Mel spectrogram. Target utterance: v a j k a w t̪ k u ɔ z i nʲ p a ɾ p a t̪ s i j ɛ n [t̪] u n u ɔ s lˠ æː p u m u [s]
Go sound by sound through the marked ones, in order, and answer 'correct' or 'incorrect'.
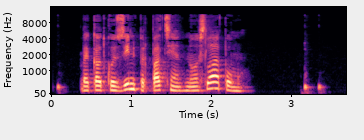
correct, incorrect: none

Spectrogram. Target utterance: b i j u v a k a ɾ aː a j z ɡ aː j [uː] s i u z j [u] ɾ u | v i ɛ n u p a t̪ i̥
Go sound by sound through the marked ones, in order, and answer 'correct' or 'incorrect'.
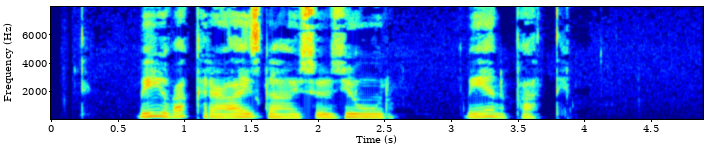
incorrect: u, incorrect: uː

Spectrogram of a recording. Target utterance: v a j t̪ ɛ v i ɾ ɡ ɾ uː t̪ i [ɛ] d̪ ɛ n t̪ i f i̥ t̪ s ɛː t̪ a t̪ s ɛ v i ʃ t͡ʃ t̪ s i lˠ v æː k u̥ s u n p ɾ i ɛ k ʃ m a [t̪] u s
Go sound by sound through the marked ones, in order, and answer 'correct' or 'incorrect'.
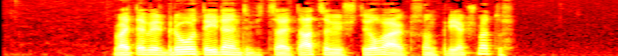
incorrect: i, correct

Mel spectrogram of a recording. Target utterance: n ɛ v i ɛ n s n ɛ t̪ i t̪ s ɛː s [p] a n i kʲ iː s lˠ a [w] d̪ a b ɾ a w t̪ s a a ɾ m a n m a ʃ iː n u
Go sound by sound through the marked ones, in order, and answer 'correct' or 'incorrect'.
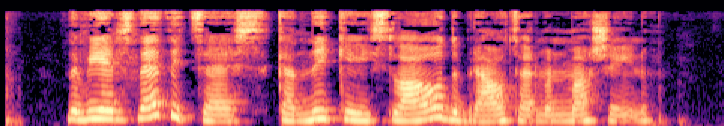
incorrect: k, correct

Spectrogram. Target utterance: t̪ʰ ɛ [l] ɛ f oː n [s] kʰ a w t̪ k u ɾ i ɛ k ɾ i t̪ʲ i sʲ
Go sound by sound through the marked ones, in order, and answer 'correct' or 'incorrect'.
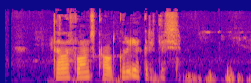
correct, correct

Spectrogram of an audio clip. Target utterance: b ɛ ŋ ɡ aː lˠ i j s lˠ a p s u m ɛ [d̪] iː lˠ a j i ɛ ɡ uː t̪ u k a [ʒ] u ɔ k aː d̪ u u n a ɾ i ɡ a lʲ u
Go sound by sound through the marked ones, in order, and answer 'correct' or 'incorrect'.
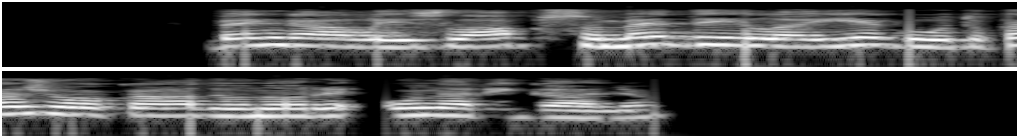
correct, correct

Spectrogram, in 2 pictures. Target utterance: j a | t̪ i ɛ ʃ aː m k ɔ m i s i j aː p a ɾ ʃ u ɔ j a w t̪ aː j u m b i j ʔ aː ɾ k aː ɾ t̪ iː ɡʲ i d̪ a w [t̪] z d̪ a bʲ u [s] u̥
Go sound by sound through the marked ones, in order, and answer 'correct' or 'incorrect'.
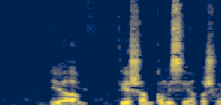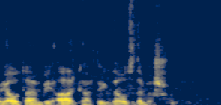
incorrect: d̪, incorrect: ʃ

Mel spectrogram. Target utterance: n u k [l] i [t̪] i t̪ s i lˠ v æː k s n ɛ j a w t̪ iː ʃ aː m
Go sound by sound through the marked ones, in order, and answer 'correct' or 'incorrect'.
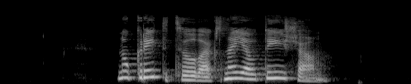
incorrect: ɾ, correct

